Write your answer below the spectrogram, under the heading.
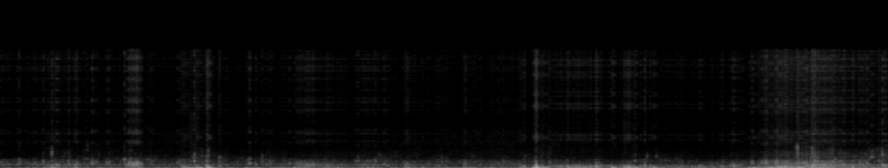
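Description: Muffled water sound heard through a submerged action camera: low gurgling with the highs cut off, and a few dull knocks.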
